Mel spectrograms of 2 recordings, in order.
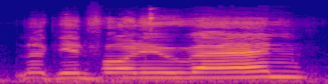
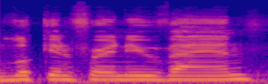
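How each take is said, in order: First: Slow, stretched "Looking for a new van"; drawn-out repeat. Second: Said in the usual way. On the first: Pretend. Vlogger echoing himself about van hunting, drawn out. Repeats own words for effect.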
